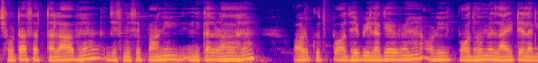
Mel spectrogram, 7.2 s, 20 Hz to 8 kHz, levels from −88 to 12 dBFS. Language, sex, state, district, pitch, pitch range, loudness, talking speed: Hindi, male, Bihar, Purnia, 130 Hz, 125-135 Hz, -14 LUFS, 190 wpm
